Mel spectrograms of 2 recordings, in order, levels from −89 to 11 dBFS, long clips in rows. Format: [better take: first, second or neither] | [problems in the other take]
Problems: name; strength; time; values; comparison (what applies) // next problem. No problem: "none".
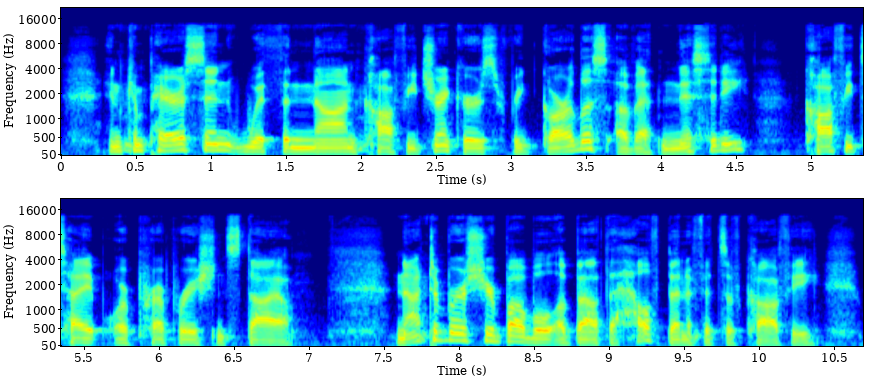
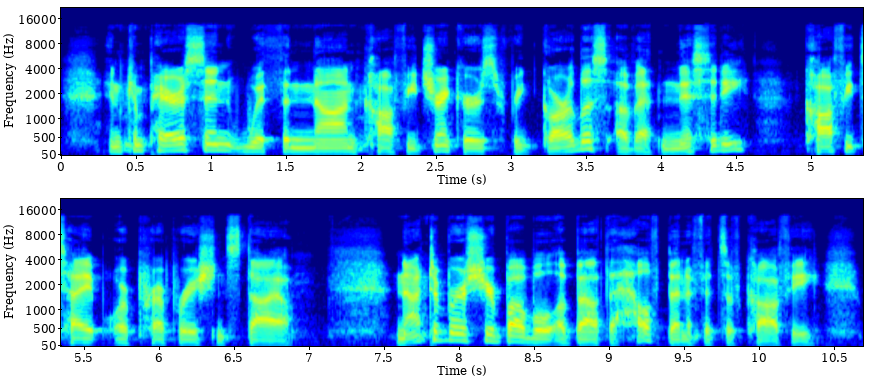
first | thin; very slightly; fading below 700 Hz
